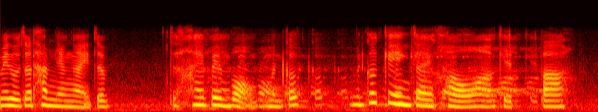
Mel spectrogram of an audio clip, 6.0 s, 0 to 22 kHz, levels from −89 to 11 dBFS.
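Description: From 1.85 to 5.72 s, feedback echo between two devices sends the speech back roughly every third of a second, thinning and ringing, peaking about 11 dB below the voice, unlike single room echo.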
